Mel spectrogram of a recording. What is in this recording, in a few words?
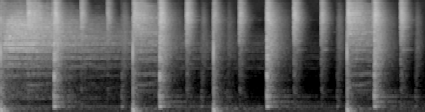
DRUMS LOOPS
